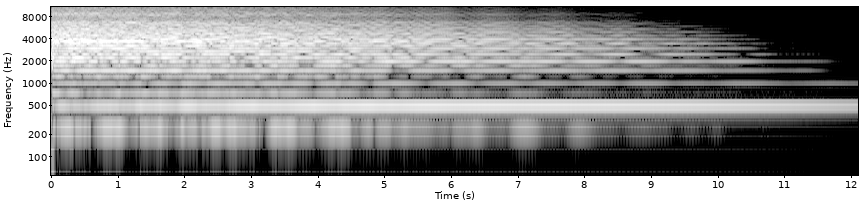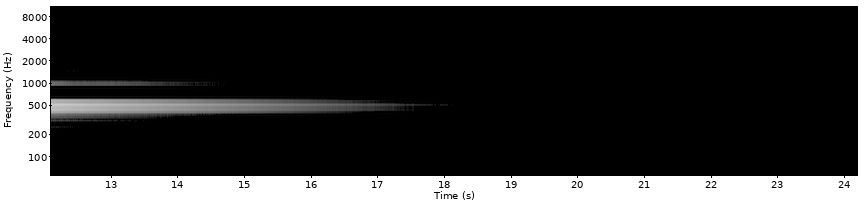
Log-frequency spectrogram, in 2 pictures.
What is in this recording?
Dist Chr Brock 2strs 12th up
Fretted 12th fret on the B (2nd) string and the 14th fret on the E (1st) string. Up strum.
